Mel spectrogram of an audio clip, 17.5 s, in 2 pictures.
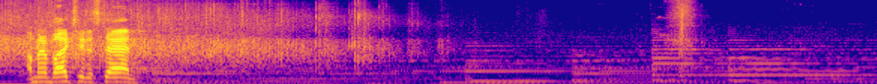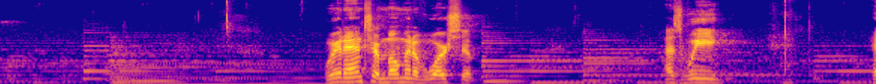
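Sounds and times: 
crowd clapping: 0.0s - 4.8s
speech: 0.3s - 1.5s, 12.1s - 13.8s, 15.4s - 16.1s.

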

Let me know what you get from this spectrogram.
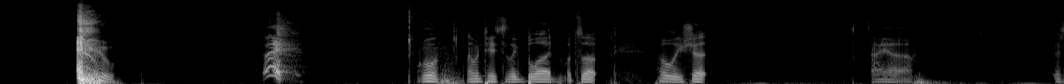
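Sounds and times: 
person sneezing: 0.8s - 1.2s, 2.6s - 3.1s
speech: 1.0s - 1.2s, 4.2s - 7.2s, 8.7s - 9.3s.

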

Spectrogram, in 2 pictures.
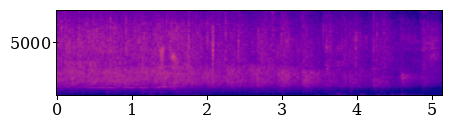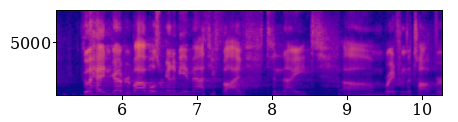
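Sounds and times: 
audience applauding: 0.0s - 5.2s
speech: 5.5s - 10.2s.

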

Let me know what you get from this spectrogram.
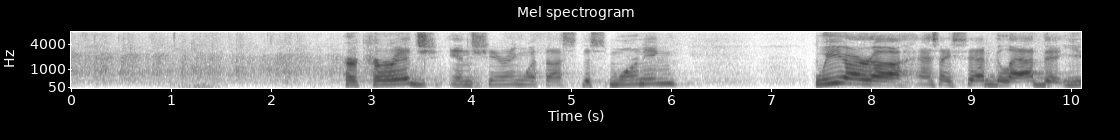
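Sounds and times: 
church congregation applause during a morning service: 0.0s - 3.4s
speech: 2.7s - 6.2s, 7.4s - 10.1s.

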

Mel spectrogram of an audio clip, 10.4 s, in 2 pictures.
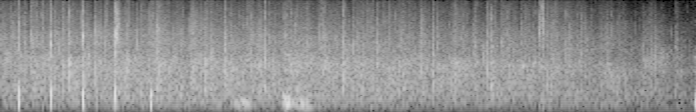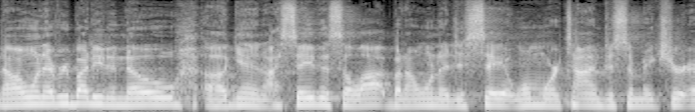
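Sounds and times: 
church congregation clapping for online viewers: 0.0s - 5.5s
speech: 1.8s - 2.5s, 5.2s - 10.4s.

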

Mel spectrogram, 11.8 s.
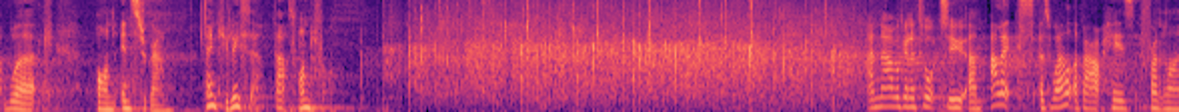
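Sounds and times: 
speech: 0.0s - 3.4s, 8.7s - 11.7s
audience applause: 3.8s - 9.0s.

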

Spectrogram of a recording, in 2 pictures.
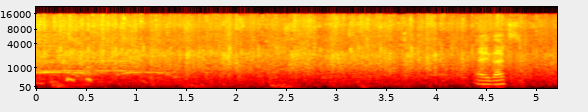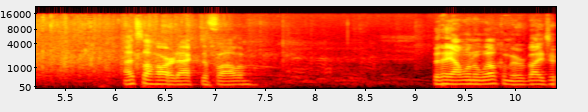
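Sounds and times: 
audience applause: 0.0s - 7.8s
speech: 4.4s - 5.0s, 6.1s - 7.5s, 9.2s - 10.3s.

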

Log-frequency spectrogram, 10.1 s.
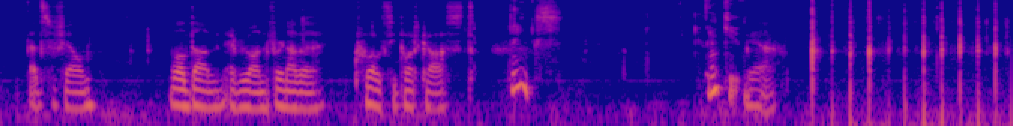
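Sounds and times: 
speech: 0.3s - 1.1s, 1.7s - 5.7s, 7.1s - 7.9s
person clapping hands: 8.1s - 10.1s.

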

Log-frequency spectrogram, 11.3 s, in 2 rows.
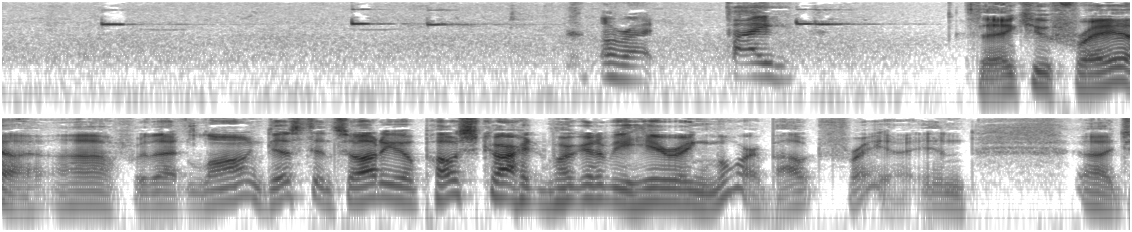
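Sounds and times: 
bellbird calls: 0.0s - 4.8s
speech: 2.9s - 4.1s, 4.8s - 11.2s.

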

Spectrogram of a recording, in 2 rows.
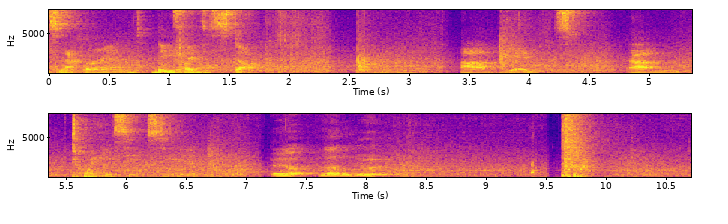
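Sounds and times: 
speech: 0.1s - 2.1s, 3.4s - 8.6s
sneeze: 9.6s - 10.0s.

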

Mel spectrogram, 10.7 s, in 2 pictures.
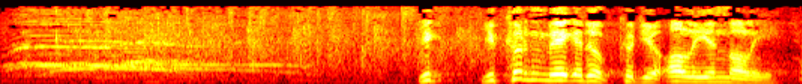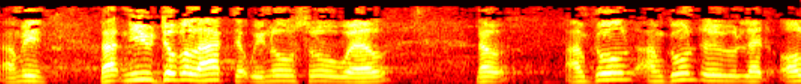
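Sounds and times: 
audience cheering: 0.0s - 2.2s
audience applause: 0.0s - 3.6s
speech: 2.8s - 10.6s.

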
